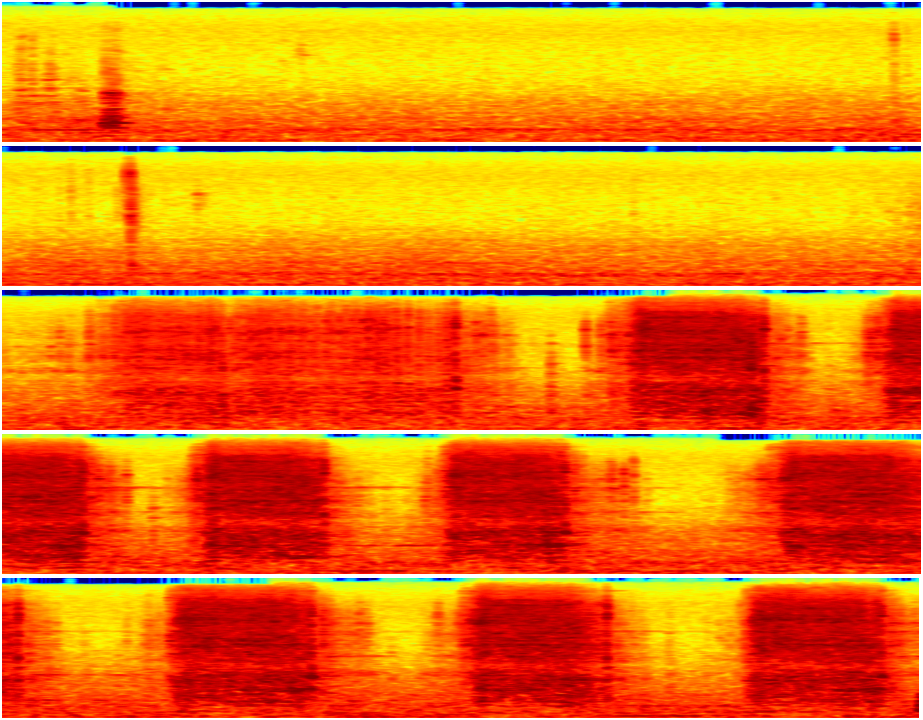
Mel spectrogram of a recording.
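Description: A Brother knitting machine knitting rows of waste yarn: after quiet, a rough swish, then about nine loud, even, rhythmic carriage passes, each a mechanical rattling sweep separated by short pauses.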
